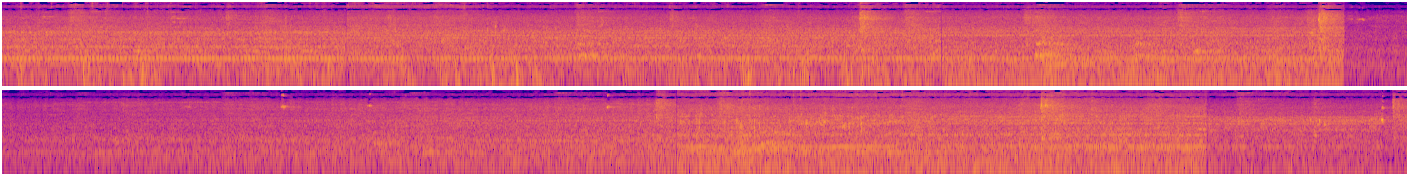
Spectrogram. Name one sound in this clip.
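Metal swarf crackles and scrapes as a drill bit cuts steel.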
